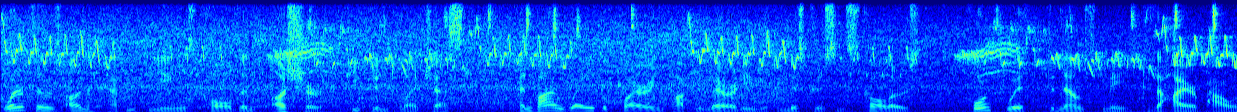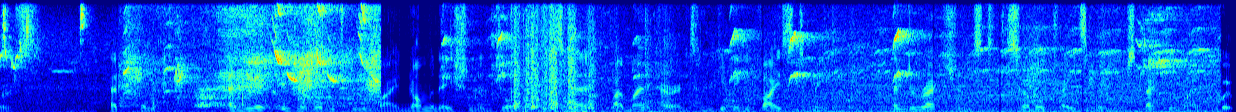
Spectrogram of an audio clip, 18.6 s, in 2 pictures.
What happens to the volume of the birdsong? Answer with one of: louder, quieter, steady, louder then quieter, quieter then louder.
louder.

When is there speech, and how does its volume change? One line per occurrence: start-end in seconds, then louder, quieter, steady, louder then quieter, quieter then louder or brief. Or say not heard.
0.0-18.5 steady.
